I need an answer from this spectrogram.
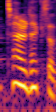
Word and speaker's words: pterodactyl: Why can't you hear a pterodactyl going to the bathroom? Cuz the P is silent.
